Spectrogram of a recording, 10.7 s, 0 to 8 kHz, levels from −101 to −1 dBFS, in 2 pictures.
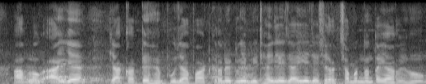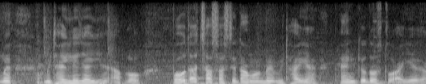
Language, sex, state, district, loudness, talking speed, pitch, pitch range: Hindi, male, Bihar, Jamui, -23 LUFS, 195 wpm, 120 Hz, 115-125 Hz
